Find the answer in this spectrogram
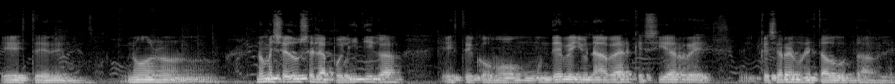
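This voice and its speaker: Noticeable background noise sits behind a man speaking at a fairly slow pace with long, frequent pauses. His fairly low voice keeps a fairly even intonation. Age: 70s. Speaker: senator. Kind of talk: radio interview. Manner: halting, with frequent fillers.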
